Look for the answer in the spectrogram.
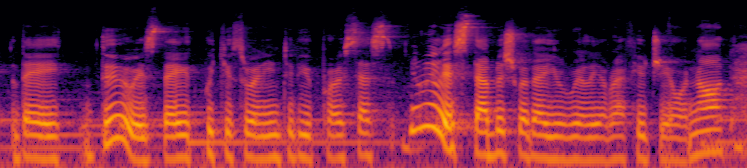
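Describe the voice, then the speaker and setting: Reflective Hungarian-born woman, lowish voice. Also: darkish tone. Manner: reflective, many fillers and restarts. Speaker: company CEO, guest. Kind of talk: interview answers.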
